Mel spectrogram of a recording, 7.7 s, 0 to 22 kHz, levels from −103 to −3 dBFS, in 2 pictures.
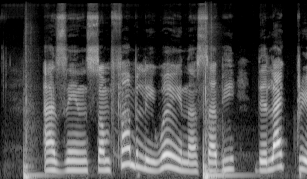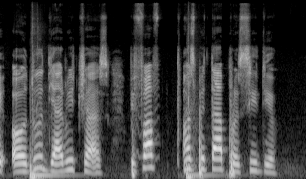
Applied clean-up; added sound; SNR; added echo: none; Thump, thud; 11 dB; none.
